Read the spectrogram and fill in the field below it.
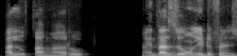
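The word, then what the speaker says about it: القمر: And in Qamar, we'll pronounce the lam, al-qamaru.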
